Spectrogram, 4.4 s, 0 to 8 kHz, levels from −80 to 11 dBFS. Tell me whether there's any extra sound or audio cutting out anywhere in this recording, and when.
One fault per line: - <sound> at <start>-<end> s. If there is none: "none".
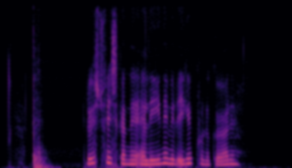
- thud at 0.5-0.9 s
